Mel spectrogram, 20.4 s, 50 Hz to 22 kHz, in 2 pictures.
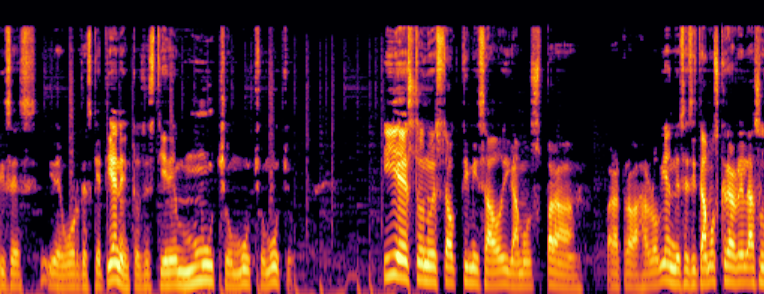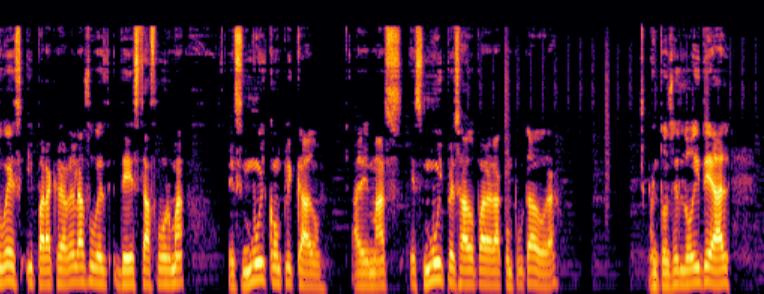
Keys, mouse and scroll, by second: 4.7 middle click, 6.9 middle click, 10.3 middle click, 12.6 middle click, 13.6 middle click, 14.8 ctrl+middle click, 16.0 middle click, 18.2 Tab, 19.1 middle click.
